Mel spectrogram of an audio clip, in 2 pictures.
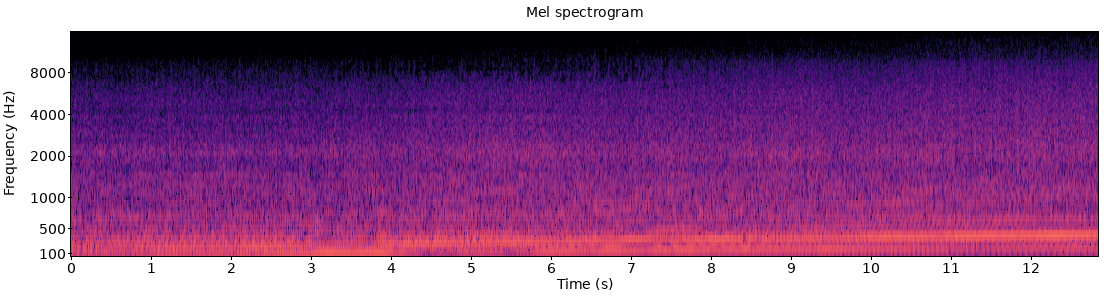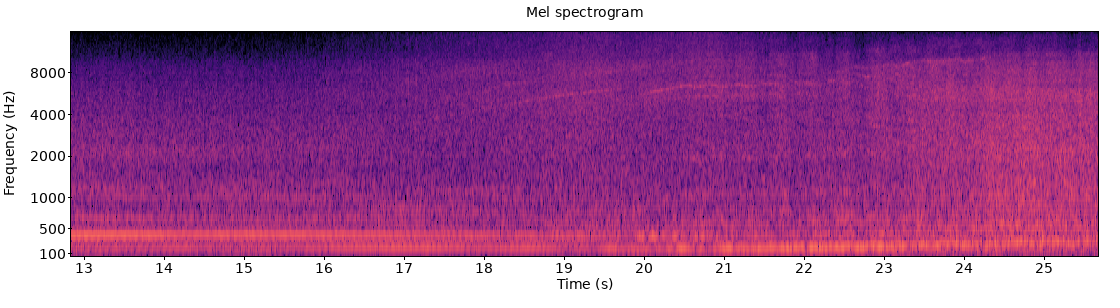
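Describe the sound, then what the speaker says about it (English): Scheid Diesel Dodge Super Stock Diesel pulling truck at a truck pull at Darana Motorsports Park, a loud sustained engine roar whose pitch climbs slowly and then drops over a long continuous run, with no talk. "let's go Super Stock Diesel truck pulling the Scheid Diesel Dodge"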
